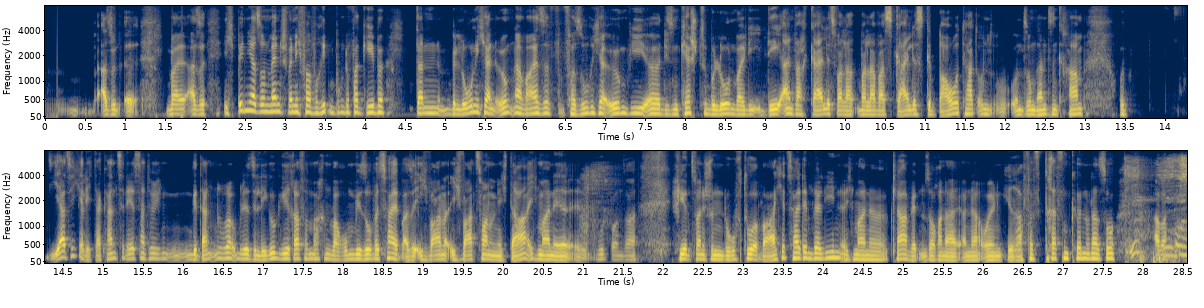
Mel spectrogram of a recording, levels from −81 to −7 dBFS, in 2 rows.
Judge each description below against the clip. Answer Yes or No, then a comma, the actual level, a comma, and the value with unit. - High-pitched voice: No, low, 125 Hz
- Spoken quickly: Yes, fast, 225 wpm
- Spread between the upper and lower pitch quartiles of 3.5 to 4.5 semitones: Yes, average, 3.9 semitones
